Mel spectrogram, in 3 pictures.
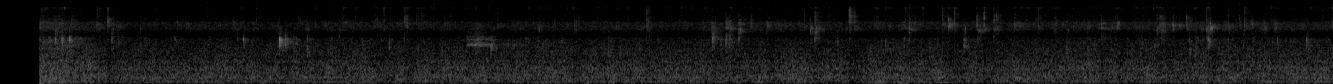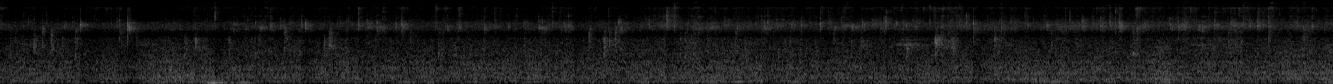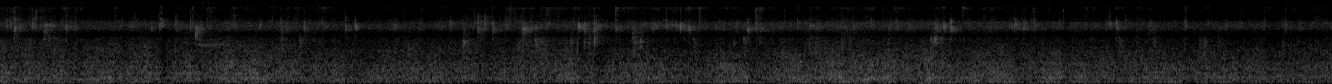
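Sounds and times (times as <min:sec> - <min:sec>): rain falling: 0:00.4 - 0:39.9.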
